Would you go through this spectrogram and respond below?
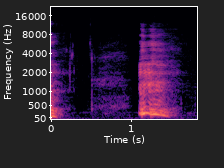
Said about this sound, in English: Yes, very professional, coughing into the microphone. I have the ability to mute my voice and not have that happen, but then it does this.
